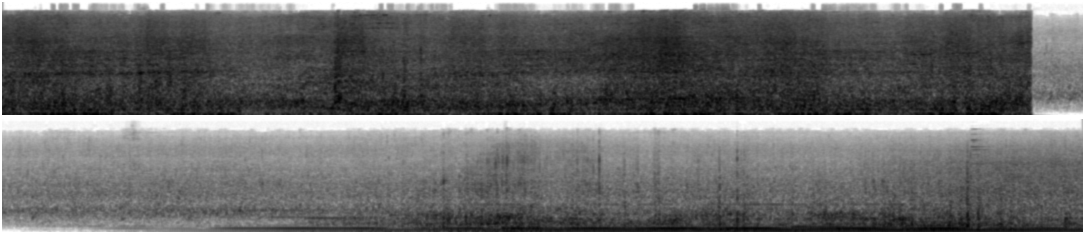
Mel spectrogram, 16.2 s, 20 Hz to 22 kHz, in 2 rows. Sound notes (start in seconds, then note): 8.0 eerie music; 8.0 stream flowing; 10.4 skateboard rolling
